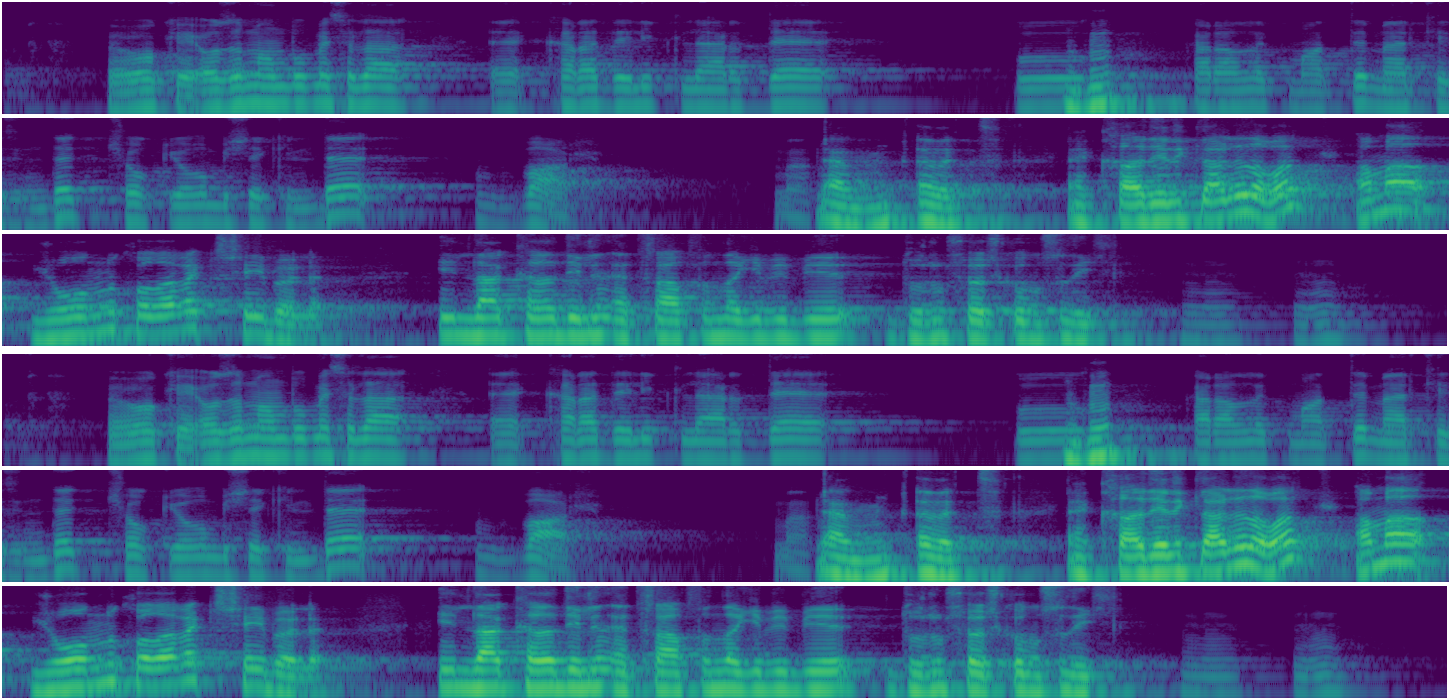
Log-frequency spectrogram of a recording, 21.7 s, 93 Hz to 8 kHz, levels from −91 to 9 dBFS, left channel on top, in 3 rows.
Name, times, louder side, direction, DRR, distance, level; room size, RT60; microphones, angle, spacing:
voice 1, 0.5-2.0 2.4-4.1 5.1-5.4 6.0-9.1 9.6-10.2 11.1-11.3 20.4-20.7 20.9-21.2, right 1 dB, 15° right, 11 dB, 0.7 m, -37 dB
voice 2, 11.3-12.2 12.6-16.1 16.7-20.0, right 3 dB, 60° right, 12 dB, 0.8 m, -24 dB
25.5 x 18.5 x 7.3 m, 1.2 s
head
